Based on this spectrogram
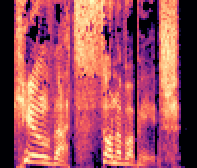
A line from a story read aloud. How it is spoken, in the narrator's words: Samara snarled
